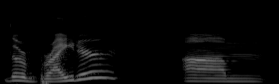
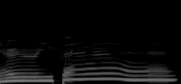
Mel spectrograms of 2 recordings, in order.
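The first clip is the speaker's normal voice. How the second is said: slow, drawn-out eerie whisper-call; ghostly bride; 5 semitones higher, much slower than usual. Retold or imitated. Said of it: "where she's like".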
